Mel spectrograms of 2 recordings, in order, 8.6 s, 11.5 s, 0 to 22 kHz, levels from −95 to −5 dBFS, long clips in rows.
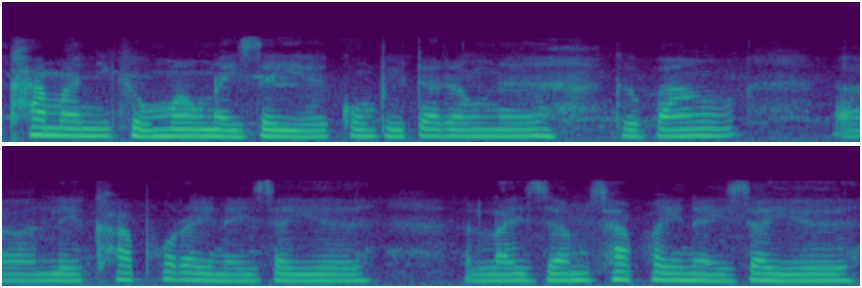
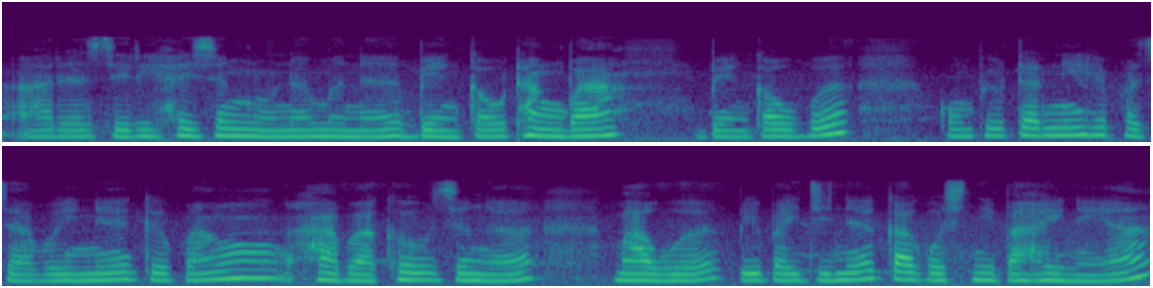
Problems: constant background noise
